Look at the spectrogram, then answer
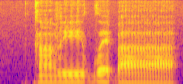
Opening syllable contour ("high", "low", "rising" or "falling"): low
